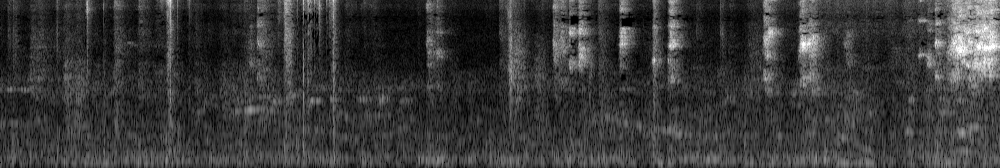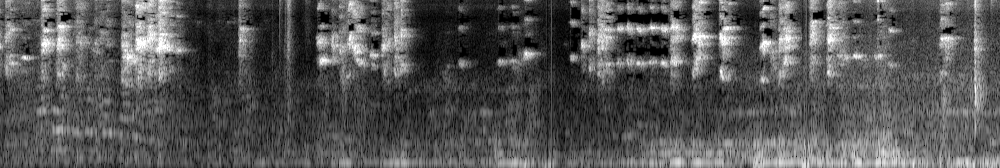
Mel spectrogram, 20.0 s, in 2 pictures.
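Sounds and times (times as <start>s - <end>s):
small bird chirping and squawking: 7.5s - 19.5s.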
